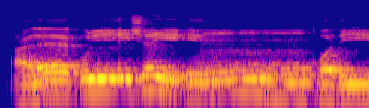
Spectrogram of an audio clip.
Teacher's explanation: അന്ത്യത്തിൽ വന്ന റാഇനെ തർക്കീഖ് ചെയ്യണം, നേർപ്പിച്ച് ഖദീർ എന്ന് ഉച്ചരിക്കണം.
